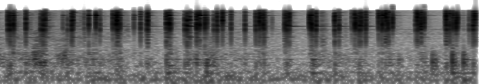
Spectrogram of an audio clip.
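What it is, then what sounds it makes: Ceramic mug. Long acrylic nails tap and scratch the printed base and body of a blue speckled ceramic mug lying on its side. About two dozen quick, bright, clicky taps with faint high ringing come in an uneven rhythm, with almost no low end.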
